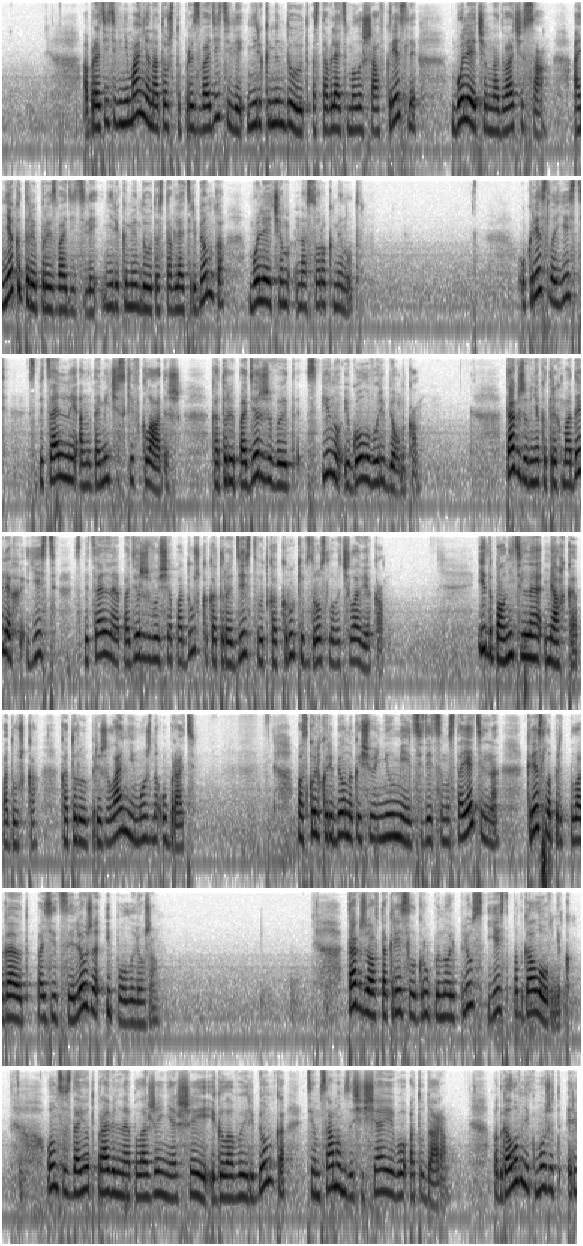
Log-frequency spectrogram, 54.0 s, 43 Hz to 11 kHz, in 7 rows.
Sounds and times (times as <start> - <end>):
Speech: 1.1 - 12.6, 14.6 - 21.1, 22.2 - 28.3, 29.5 - 33.5, 34.8 - 40.8, 43.2 - 46.2, 46.9 - 52.3, 52.9 - 53.9.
